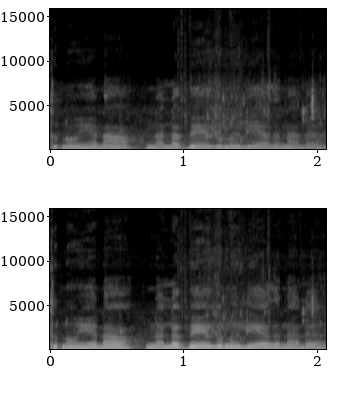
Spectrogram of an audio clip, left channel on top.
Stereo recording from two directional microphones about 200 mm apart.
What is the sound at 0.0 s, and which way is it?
Speech, 25° right (ahead or behind).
